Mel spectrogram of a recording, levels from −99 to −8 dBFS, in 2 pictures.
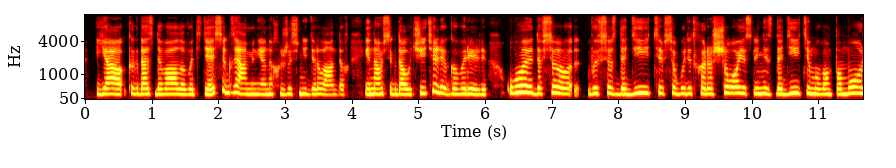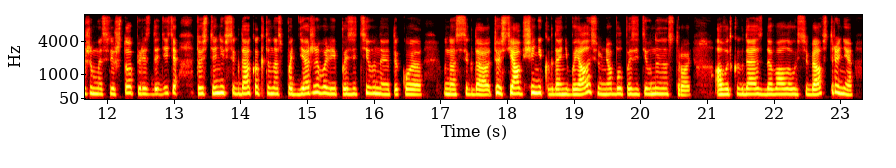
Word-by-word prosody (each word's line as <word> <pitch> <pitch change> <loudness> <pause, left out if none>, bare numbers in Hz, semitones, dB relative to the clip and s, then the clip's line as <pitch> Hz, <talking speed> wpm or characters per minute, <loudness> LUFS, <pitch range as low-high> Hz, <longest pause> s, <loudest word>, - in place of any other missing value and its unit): я 215 0 +4
когда 215 -2 0
сдавала 210 -1 +1
вот 200 0 -3
здесь 220 - +2
экзамен, 220 -8 +1
я 200 -1 -1
нахожусь 210 +1 -4
в - - -24
Нидерландах, 195 -3 -3 0.2
и 210 - +1
нам 210 0 +3
всегда 210 -3 0
учители 240 +6 +1
говорили: 210 -2 0 0.3
"Ой, 270 +1 +5
да 230 -1 0
всё, 230 0 +1
э - - -8 0.2
вы 235 +3 0
всё 245 +2 -3
сдадите, 230 +4 +1
всё 235 +2 -4
будет 225 0 -4
хорошо, 230 +3 +1
если 235 -1 -1
не 225 0 +2
сдадите, 220 +4 +1
мы 220 -2 +1
вам 210 0 -1
поможем, 230 +2 0
если 215 +1 -5
что, 255 +4 -2
пересдадите". 220 +1 -3 0.3
То 225 - +1
есть 230 +1 -4
они 250 +2 +7
всегда 235 -2 -1
как-то 250 -2 -4
нас 225 -1 -1
поддерживали, 230 +3 0
и 220 - -4
позитивное 215 0 -2
такое 195 -1 -1 0.3
у - - -6
нас 200 -1 0
всегда. 195 -3 -1
То 260 +8 +1
есть 235 - -1
я 225 - +8
вообще 235 +4 +2
никогда 205 -5 +1
не 210 - 0
боялась, 205 +9 +1
у 225 - -4
меня 205 0 -2
был 220 +1 -1
позитивный 215 +1 -2
настрой. 195 -5 -4 0.4
А - - +4
вот 205 0 +1
когда 210 0 0
я 210 - 0
сдавала 210 +1 0
у 210 - -1
себя 200 0 +1
в - - -13
стране, 230 -10 0
215 Hz, 175 wpm, -24 LUFS, 205-235 Hz, 0.4 s, я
